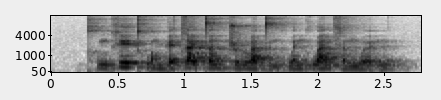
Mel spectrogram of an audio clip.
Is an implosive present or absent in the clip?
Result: absent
